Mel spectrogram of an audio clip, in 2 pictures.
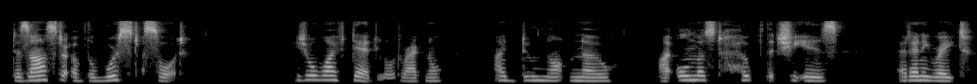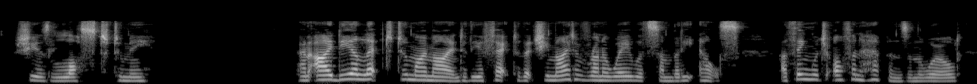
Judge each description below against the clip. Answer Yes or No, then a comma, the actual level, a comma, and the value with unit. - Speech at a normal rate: Yes, average, 170 wpm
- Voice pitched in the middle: Yes, medium, 180 Hz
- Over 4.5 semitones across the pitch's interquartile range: No, average, 3.2 semitones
